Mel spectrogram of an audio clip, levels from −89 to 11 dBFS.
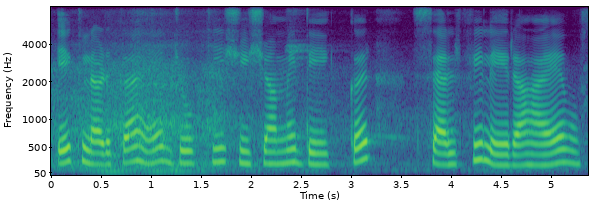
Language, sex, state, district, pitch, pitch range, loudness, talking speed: Hindi, female, Bihar, Muzaffarpur, 220 Hz, 200-240 Hz, -14 LUFS, 145 wpm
